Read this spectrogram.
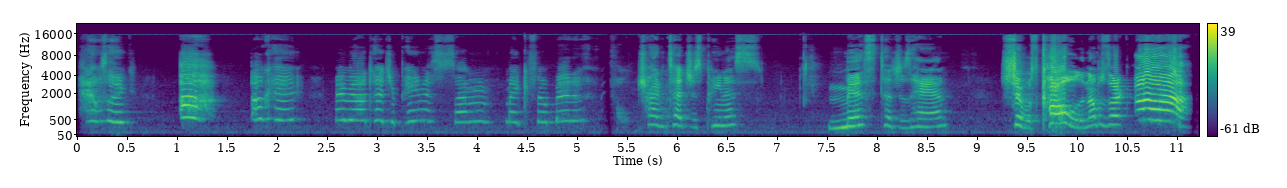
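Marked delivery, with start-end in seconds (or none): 1.1-5.5 high, softening put-on girly voice; mock timid girl. Girl tries to make her angry rescuer feel better, high timid voice. 10.6-11.2 sudden loud, high yelp; mock startled scream. Girl touches his cold hand, loud high mock scream.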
